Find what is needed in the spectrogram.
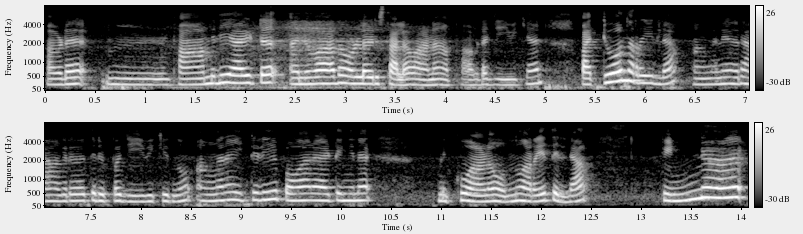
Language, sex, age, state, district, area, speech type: Malayalam, female, 45-60, Kerala, Kottayam, rural, spontaneous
